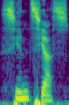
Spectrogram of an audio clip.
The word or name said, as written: ciencias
